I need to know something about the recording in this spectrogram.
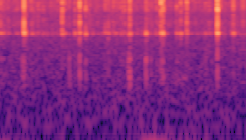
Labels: {"label": "ambient", "recorder": "HydroMoth"}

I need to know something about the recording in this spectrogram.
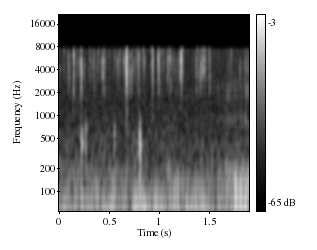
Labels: {"label": "biophony, pulse", "recorder": "SoundTrap 300"}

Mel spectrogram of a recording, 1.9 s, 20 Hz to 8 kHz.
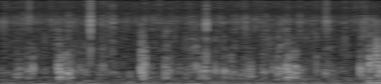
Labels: {"label": "biophony, sea urchins (Echinidae)", "recorder": "SoundTrap 600 or HydroMoth"}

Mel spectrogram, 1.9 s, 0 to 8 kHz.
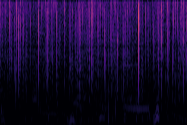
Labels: {"label": "biophony, cascading saw", "recorder": "SoundTrap 600 or HydroMoth"}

